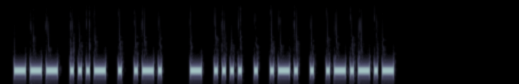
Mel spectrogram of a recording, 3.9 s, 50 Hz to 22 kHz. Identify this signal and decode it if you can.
Morse code, heard as a keyed tone, about 40 wpm, 700 Hz. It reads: OVER THERE.
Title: Sentences from Top 1000 Words - Review Part 2 - 40wpm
